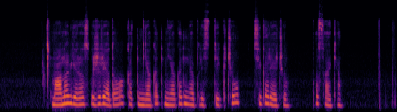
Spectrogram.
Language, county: Lithuanian, Vilnius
